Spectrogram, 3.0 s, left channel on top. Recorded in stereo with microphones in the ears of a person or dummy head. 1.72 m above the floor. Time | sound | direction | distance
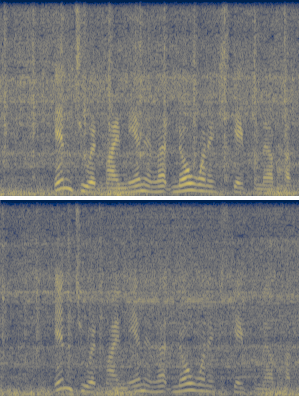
0.5 | a woman speaking | 20° left (ahead or behind) | ?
